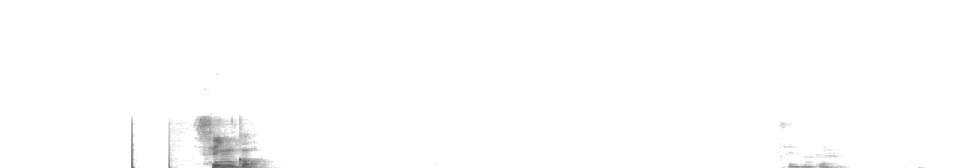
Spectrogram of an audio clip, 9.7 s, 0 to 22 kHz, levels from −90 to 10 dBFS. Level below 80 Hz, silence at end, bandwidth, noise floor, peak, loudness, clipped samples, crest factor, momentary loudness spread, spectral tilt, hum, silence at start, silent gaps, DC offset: -80 dBFS; 1.35 s; 7.2 kHz; under -90 dBFS; -12 dBFS; -33 LUFS; under 0.1%; 30 dB; 23 LU; -5 dB/octave; none; 1.3 s; none; under 0.1%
